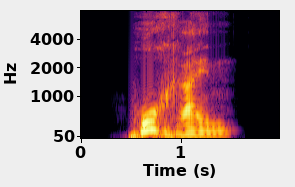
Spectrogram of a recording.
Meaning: high-purity
- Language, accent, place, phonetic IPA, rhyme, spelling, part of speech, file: German, Germany, Berlin, [ˈhoːxˌʁaɪ̯n], -oːxʁaɪ̯n, hochrein, adjective, De-hochrein.ogg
